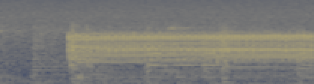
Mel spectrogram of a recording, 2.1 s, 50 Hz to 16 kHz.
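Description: One ring of a telephone heard down the line as the dialled number rings. It is a steady, buzzy trill about 1.8 s long that starts about half a second in, over faint background music.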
